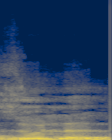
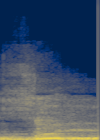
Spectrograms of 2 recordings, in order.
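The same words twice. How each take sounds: First: The final sound bounces with an extra echo. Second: The final sound stops cleanly without bouncing. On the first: The speaker calls it wrong. "jangan zul" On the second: The speaker calls it right. "tapi cukup zul"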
